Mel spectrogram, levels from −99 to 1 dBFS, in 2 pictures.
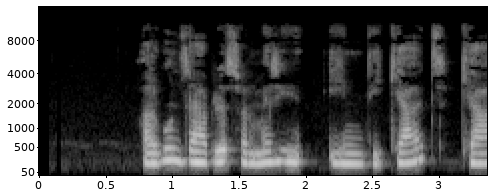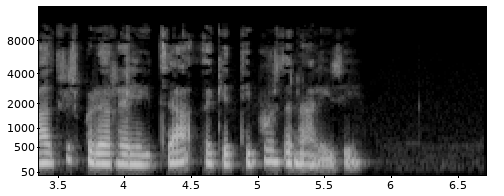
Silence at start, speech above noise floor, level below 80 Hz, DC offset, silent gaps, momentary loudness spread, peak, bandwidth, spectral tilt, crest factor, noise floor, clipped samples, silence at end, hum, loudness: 0.8 s; 46 dB; -74 dBFS; under 0.1%; none; 9 LU; -12 dBFS; 11 kHz; -6.5 dB/octave; 18 dB; -75 dBFS; under 0.1%; 0.95 s; none; -29 LUFS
